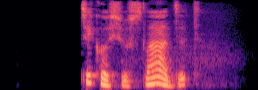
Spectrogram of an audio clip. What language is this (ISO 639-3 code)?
lav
